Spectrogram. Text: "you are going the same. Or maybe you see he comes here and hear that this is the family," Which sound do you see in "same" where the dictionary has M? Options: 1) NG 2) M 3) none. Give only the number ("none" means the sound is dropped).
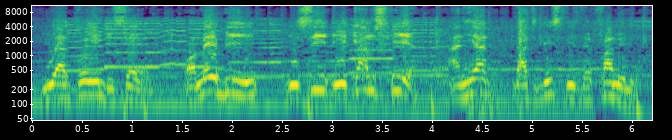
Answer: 3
